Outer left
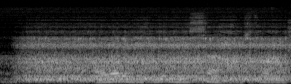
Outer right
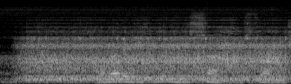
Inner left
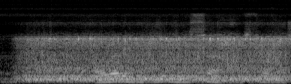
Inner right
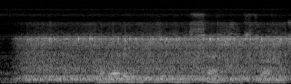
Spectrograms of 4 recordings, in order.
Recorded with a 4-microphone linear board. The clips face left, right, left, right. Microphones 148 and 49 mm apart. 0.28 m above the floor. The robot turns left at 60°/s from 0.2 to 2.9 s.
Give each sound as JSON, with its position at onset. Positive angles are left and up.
{"t": 0.9, "sound": "a man speaking", "side_deg": 30, "distance_m": 1.0}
